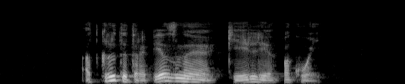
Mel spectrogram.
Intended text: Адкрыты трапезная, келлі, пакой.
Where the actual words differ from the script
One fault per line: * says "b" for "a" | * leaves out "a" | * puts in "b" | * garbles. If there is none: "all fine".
all fine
